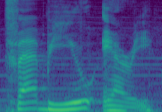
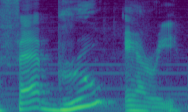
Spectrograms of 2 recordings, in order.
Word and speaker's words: February: te dar um exemplo a palavra february que muita gente pronuncia errado como FEB you here quando na verdade o certo é february então é febre Harry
